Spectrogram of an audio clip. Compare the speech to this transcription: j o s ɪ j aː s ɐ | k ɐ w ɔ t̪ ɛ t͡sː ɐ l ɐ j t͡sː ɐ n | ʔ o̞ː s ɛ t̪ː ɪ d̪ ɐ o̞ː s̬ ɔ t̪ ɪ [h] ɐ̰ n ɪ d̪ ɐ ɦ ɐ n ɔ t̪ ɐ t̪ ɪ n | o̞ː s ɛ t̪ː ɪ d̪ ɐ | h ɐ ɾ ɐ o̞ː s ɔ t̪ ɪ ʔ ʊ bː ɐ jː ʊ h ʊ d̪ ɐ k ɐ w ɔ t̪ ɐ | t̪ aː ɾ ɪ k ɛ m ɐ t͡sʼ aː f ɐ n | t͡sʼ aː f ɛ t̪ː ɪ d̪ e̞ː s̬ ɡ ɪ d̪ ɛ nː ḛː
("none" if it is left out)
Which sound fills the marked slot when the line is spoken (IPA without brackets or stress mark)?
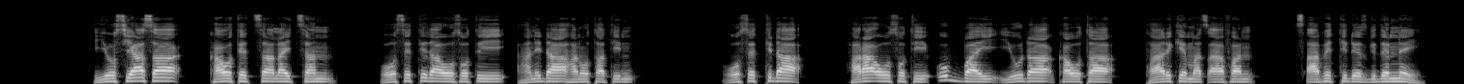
h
